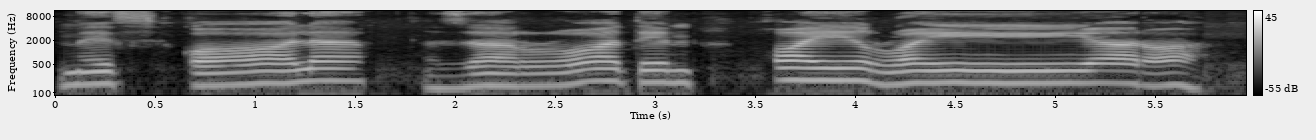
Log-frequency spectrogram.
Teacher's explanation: तिन में गुन्ना नहीं करेंगे यहाँ पर, क्योंकि आगे हुरूफ़े हल्की का खा आ रहा है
